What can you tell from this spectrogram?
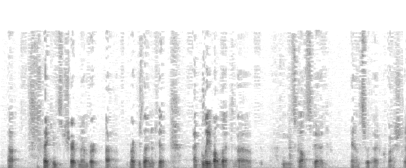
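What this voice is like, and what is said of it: Voice affected by a cold. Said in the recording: “I've got a cold”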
